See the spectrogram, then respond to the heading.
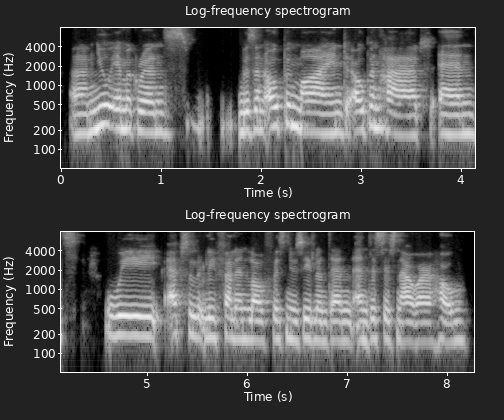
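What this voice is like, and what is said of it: Slight foreign accent. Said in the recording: “I noticed you have a little bit of an accent.”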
